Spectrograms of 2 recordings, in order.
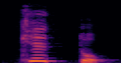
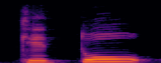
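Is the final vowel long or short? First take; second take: short; long. First: The final vowel is short. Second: The final vowel is long. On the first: The speaker calls it wrong. "ジムさんは血統と言っているように聞こえました" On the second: The speaker calls it right. "最後のうを気をつけて言うようにしましょう"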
